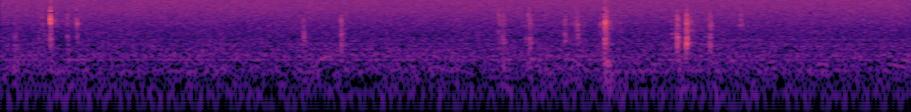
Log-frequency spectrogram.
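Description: A few scattered keystrokes on a PC keyboard as numbers are typed in, faint, with the loudest clicks about three seconds in.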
